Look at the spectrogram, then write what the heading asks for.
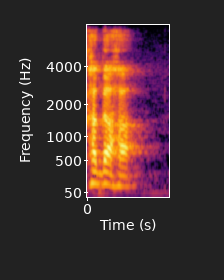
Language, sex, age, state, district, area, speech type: Sanskrit, male, 30-45, Karnataka, Dakshina Kannada, rural, read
